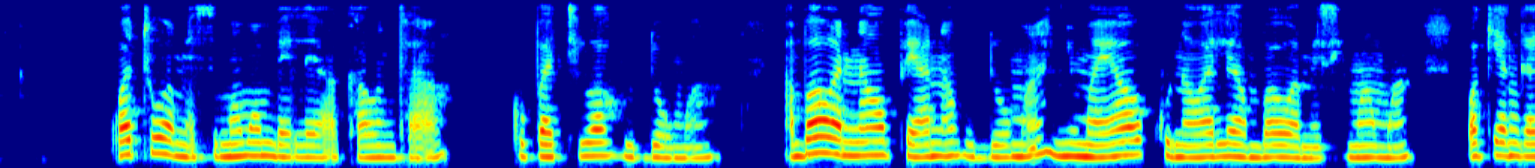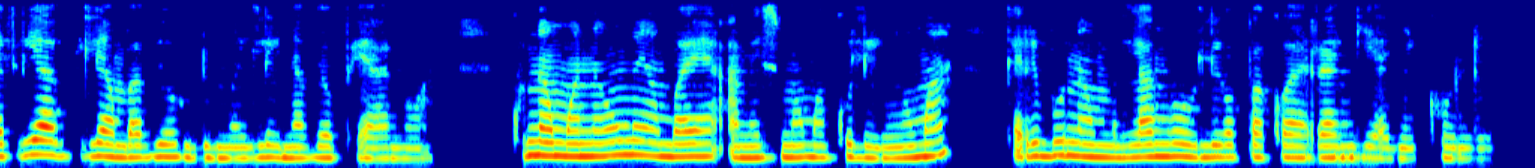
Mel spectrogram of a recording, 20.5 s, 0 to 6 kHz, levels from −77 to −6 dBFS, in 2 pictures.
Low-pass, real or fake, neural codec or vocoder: 5.4 kHz; real; none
